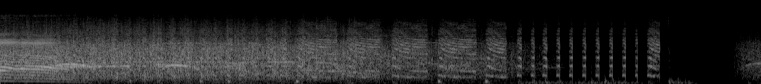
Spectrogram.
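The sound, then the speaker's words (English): A burst of dense crowd applause sound effect, triggered again by a button, with some whooping, which thins out into a string of separate, evenly spaced claps before cutting abruptly to silence. “Wait, I hit the fucking applause again.”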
